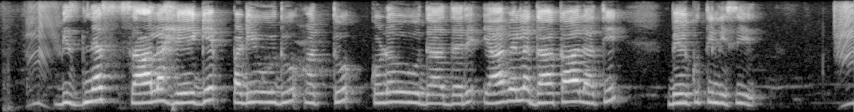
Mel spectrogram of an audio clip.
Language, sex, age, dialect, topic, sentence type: Kannada, female, 56-60, Coastal/Dakshin, banking, question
